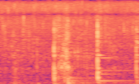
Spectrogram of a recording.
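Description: Curry leaves hit hot oil in a pan of bitter gourd for pickle, giving a few quick sizzling bursts and crackles over a steady low frying hiss.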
